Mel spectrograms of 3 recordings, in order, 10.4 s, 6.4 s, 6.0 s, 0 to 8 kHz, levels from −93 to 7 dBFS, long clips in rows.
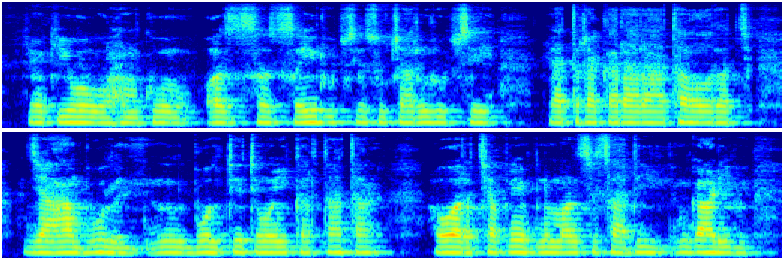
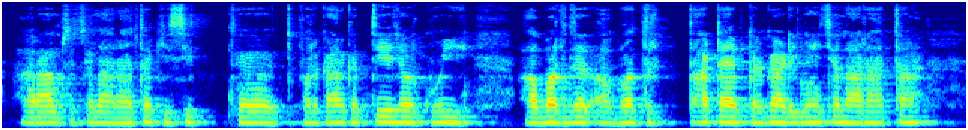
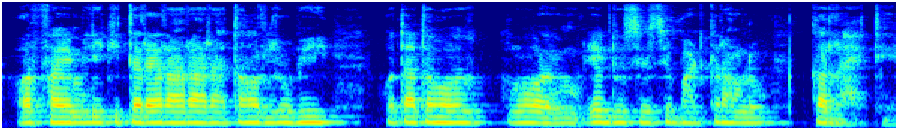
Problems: low volume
